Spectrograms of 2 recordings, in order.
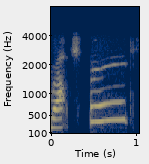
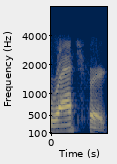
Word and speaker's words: Ratchford: Hey, I know Ratchford. That's how you say his name.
